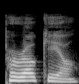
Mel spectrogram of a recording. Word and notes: parochial: American English

